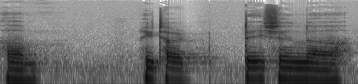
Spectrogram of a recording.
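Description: A male clinician dictating clinical notes into a dictaphone recorder, halting with many filler sounds. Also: mid-range voice, little pitch movement, darkish tone. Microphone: handheld dictation recorder.

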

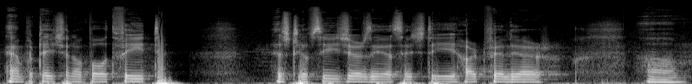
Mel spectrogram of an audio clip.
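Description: Man, average pitch, monotone, doctor's dictation, hesitant, halting phrases, matter-of-fact. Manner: halting, hesitant, with frequent long pauses. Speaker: doctor dictating a psychiatric evaluation. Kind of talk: medical dictation with spoken formatting cues.

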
